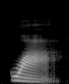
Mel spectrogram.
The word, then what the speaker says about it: กว่า: กว่า. กว่า. It's a long R, yeah? ค่ะ.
